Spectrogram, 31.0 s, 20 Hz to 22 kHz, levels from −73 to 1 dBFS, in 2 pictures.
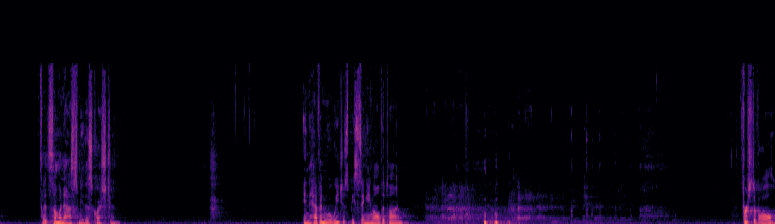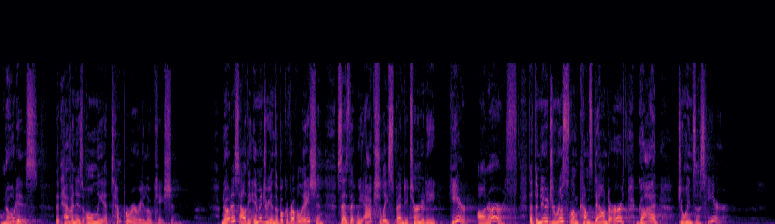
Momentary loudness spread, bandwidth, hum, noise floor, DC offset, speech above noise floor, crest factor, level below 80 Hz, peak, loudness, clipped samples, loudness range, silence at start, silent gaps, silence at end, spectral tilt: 15 LU; 16 kHz; none; -61 dBFS; under 0.1%; 35 dB; 18 dB; -68 dBFS; -10 dBFS; -27 LUFS; under 0.1%; 12 LU; 0.8 s; none; 0.95 s; -4.5 dB/octave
